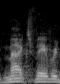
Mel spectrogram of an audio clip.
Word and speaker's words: Weber: You probably know that name, Max Weber, W-E-B-E-R. It sounds V, but German, you know, they don't know how to pronounce anything.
